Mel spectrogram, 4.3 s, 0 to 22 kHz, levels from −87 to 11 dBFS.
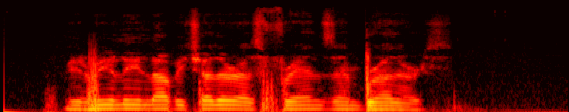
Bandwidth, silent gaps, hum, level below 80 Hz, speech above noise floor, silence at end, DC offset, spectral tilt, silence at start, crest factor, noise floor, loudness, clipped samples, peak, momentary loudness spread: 16.5 kHz; none; none; -56 dBFS; 36 dB; 1.1 s; under 0.1%; -7.5 dB/octave; 0.05 s; 20 dB; -64 dBFS; -29 LUFS; under 0.1%; -10 dBFS; 8 LU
